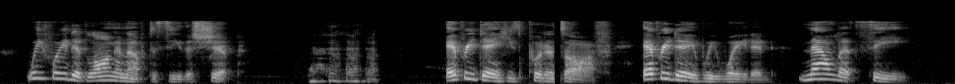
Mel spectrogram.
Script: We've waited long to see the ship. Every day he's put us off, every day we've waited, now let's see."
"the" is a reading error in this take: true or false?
false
